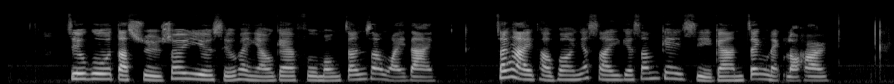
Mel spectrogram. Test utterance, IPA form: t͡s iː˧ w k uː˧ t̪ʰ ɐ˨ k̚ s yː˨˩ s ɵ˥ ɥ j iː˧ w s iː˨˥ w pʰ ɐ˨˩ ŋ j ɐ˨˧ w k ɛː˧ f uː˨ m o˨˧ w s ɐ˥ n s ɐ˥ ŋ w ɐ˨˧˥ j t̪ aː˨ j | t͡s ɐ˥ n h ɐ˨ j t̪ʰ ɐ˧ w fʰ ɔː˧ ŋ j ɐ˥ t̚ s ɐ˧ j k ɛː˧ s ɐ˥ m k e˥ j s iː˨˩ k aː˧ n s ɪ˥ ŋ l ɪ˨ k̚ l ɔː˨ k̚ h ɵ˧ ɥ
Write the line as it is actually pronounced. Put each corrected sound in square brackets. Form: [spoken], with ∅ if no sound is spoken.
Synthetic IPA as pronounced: t͡s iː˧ w k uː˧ [t̪] ɐ˨ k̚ s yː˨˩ s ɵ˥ ɥ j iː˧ w s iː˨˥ w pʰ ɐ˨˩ ŋ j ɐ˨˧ w k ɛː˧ f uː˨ m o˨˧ w [t͡s] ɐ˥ n s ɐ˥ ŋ w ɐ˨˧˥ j t̪ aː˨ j | t͡s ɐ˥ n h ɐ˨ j t̪ʰ [ɐ˨˩] w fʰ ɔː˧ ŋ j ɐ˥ t̚ s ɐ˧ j k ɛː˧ s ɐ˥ m k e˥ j s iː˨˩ k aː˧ n [t͡s] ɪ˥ ŋ l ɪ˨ k̚ l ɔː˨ k̚ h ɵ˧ ɥ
